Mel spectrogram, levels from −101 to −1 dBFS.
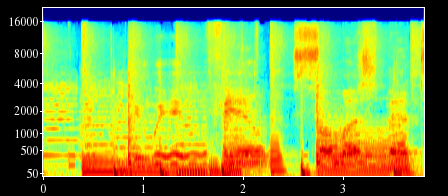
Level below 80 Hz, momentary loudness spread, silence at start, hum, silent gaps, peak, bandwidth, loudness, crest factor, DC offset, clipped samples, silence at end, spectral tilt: -18 dBFS; 5 LU; 0 s; none; none; 0 dBFS; 16.5 kHz; -13 LUFS; 12 dB; under 0.1%; under 0.1%; 0 s; -5 dB/octave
